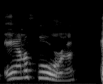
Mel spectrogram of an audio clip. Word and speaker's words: anaphora: Hey guys, so this is anaphora, and you guys pronounce it after me, anaphora.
